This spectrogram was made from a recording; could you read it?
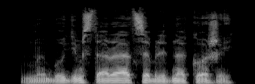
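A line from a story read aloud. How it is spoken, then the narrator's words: Hoarse rasp. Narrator (Russian): прохрипел он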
